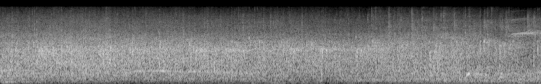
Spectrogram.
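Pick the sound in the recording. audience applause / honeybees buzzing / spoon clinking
audience applause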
